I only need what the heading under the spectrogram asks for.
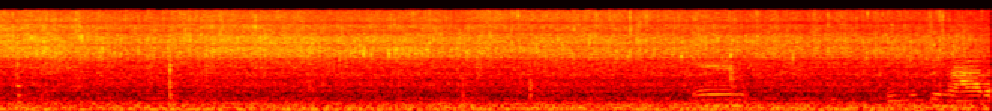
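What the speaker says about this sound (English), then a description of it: "Saute the vegetables al dente." Vegetables for a pork and rice-stick stir fry sauté in a hot pan, a steady loud sizzle throughout with occasional stirring clinks and scrapes, while a voice talks faintly underneath.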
